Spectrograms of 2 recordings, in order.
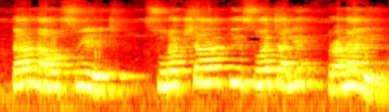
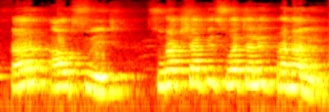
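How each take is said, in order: The two takes are said the same way.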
